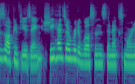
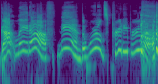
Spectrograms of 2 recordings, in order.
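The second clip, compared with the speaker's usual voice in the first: mock bright, breezy cheer, high, loud, happy; 14 semitones higher, 5 dB louder than usual. Retelling how a man delivered his note, in a mock happy chipper tone. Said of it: "He says with a happy chipper tone".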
